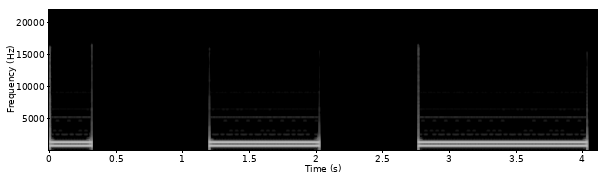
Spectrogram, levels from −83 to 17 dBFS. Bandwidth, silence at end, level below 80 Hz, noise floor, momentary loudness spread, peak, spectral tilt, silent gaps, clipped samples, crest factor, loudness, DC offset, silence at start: 3.2 kHz; 0.1 s; -60 dBFS; under -90 dBFS; 7 LU; -2 dBFS; -4.5 dB/octave; 0.32-1.19 s, 2.03-2.76 s; under 0.1%; 8 dB; -9 LUFS; under 0.1%; 0 s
